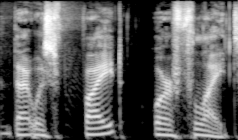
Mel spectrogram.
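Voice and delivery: "fight or flight" said slowly and distinctly; clarifying repeat. Shown as a demonstration. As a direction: spell out "fight or flight" word by word for anyone who missed it. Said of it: "if you couldn't understand what he said".

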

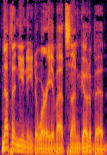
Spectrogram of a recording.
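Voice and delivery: mom brushing off. Retold or imitated. Mom brushing off her son's question, low and brisk. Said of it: "And she goes".

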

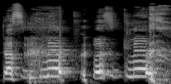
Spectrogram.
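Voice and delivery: high, frantic mock cry of clip; excited mock shout. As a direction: squeal it like an overexcited streamer. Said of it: "irgendwann go".

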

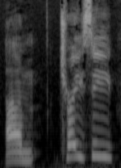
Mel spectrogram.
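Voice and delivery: usual speaking voice

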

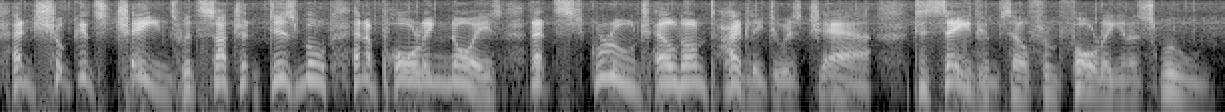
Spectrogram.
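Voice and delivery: ordinary delivery

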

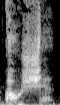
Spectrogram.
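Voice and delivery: whispered reaction. Real, not acted. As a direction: breathe it out unvoiced.

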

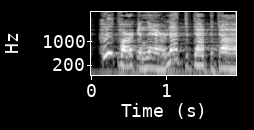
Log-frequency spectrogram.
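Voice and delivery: grouchy driver. Retold or imitated. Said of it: "such a grouchy driver".

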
